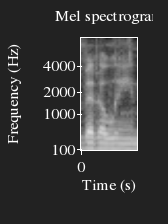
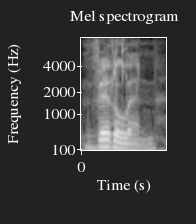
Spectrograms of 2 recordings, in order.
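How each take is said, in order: First: The ending does not sound like Ritalin. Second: The ending sounds like Ritalin. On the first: "I learned it as vitelline" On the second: "often pronounced vitelin, like Ritalin"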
